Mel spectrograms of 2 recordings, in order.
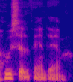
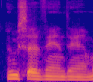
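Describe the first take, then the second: First: Quiet. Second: Said in the usual way. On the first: Real, not acted.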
